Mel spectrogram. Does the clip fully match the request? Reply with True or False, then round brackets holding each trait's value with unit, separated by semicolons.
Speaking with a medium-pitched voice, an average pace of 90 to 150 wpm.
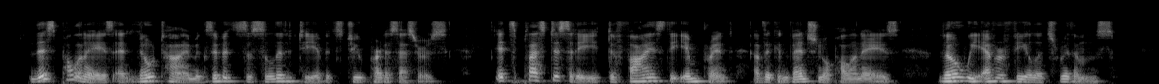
False (125 Hz; 140 wpm)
